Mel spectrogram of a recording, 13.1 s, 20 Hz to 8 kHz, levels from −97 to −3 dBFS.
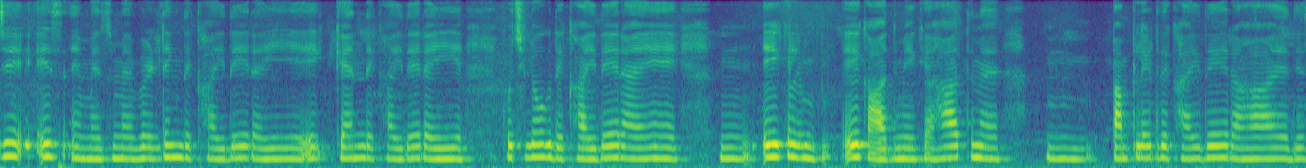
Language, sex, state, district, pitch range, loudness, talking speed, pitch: Hindi, female, Uttar Pradesh, Jalaun, 190-210 Hz, -18 LUFS, 160 wpm, 200 Hz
